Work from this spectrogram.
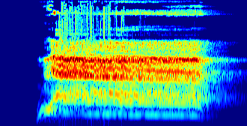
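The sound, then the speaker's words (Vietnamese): A long scream rings out from far off across a mountain range, a sustained harmonic cry that swells in pitch at the start, holds steady and loud for about two seconds, then tapers away. “Phía xa truyền đến một tiếng thét dài, khắp cả dãy núi đều rung chuyển.”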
